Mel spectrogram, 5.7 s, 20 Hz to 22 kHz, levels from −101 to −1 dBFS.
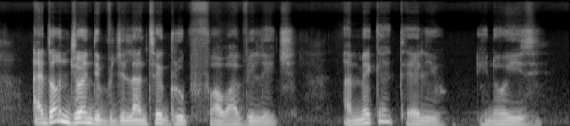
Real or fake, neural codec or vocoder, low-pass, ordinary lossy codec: fake; autoencoder, 48 kHz, 128 numbers a frame, DAC-VAE, trained on Japanese speech; none; none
